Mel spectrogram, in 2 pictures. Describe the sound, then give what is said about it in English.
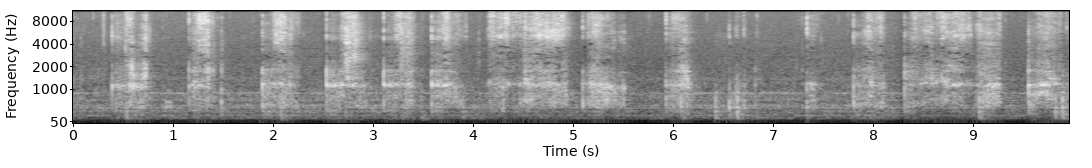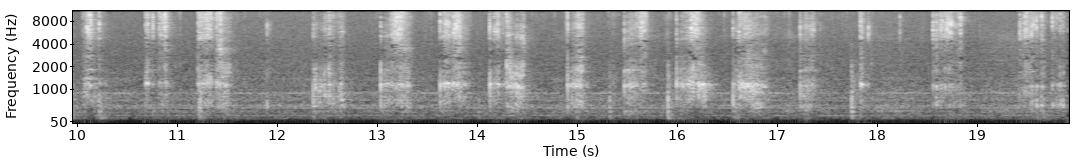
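Thick, non-pourable batter is stirred in a bowl, brought from the sides to the center, with repeated scraping and squelching strokes in a steady, uneven rhythm, the spoon rasping against the sides. No one speaks. “So I'm bringing back down from the sides to the center. This is not a pourable batter. It's thick.”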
